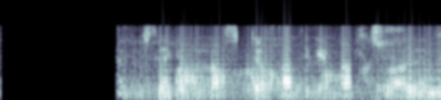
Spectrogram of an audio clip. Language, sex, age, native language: Icelandic, female, 15, Icelandic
